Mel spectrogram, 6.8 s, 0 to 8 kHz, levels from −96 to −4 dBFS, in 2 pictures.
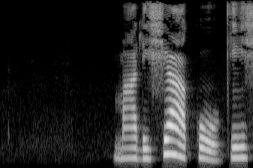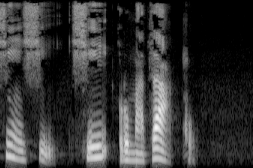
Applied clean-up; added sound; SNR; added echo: none; none; none; none.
